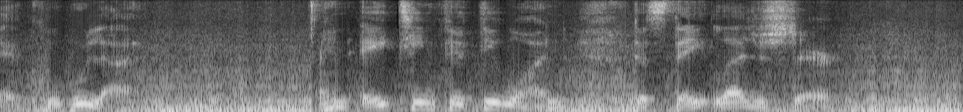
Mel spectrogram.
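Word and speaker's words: Coahuila: The same was true in um Kohoula. I know how to say it. Kuhula.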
